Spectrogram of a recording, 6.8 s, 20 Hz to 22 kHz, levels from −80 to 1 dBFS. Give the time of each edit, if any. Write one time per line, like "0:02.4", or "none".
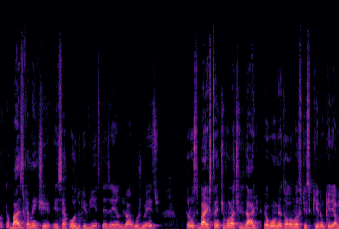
0:05.2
